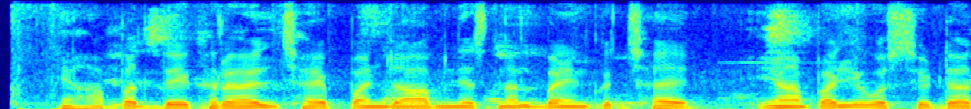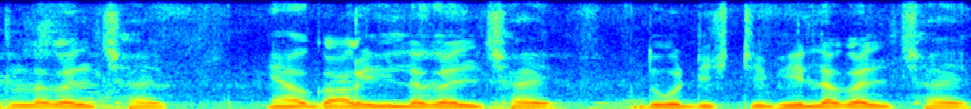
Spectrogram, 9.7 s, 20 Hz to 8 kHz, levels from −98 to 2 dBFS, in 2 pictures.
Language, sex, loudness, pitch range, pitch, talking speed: Bhojpuri, male, -25 LUFS, 135-140 Hz, 135 Hz, 155 wpm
